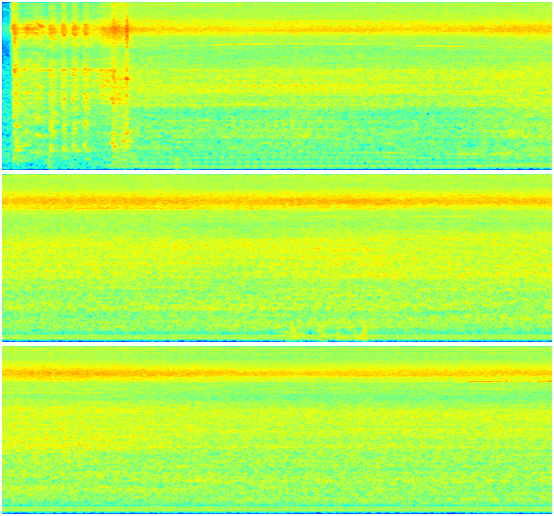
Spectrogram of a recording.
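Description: Ford Expedition engine cranking briefly on the starter and catching about a second in, then idling steadily, with a slight change in the idle note around four to five seconds in as it settles. This is the first start after a water pump replacement.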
